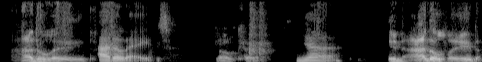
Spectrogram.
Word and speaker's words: Adelaide: Is it Adelaide? Oh, close, Jared. We pronounce it Adelaide. Adelaide.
